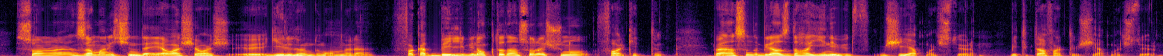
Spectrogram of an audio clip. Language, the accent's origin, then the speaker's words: Turkish; Istanbul, Turkey; Yarımada'da büyüdüm. Böyle çocukluğum hep arka o sokakların kıvrımlarını keşfederek falan geçti.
